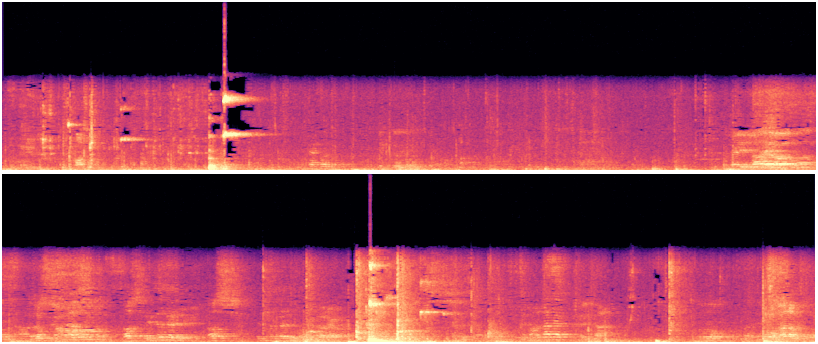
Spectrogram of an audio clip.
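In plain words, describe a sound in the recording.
Young men talk and call out to each other, echoing in the hall.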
